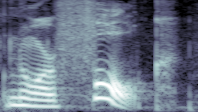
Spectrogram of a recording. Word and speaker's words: Norfolk: hoy from smithfield virginia wrote about the different pronunciations of norfolk spelled n-o-r-f-o-l-k i was so delighted to hear norfolk virginia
